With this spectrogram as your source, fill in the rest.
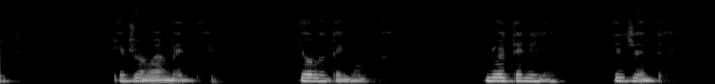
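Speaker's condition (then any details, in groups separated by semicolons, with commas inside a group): Amyotrophic lateral sclerosis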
